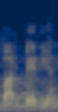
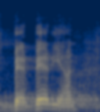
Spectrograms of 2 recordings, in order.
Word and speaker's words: Berberian: By the way, it's not Barbarian, it is Berberian, but unfortunately it's spelled to Barbarian.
